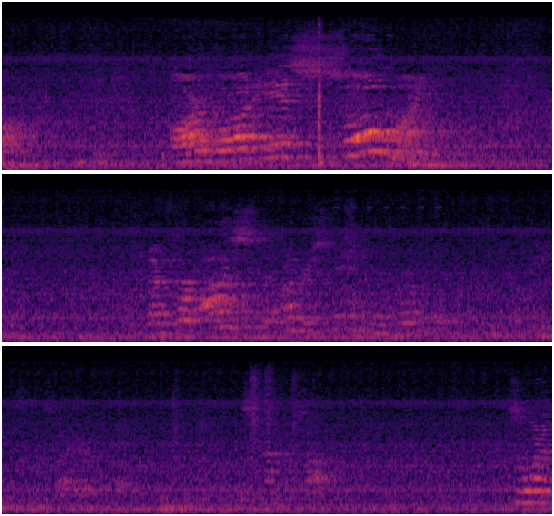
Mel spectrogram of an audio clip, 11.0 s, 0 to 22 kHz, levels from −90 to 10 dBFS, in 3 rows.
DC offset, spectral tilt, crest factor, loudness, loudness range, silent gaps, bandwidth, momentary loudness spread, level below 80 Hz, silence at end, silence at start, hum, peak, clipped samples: under 0.1%; -4.5 dB/octave; 24 dB; -42 LUFS; 12 LU; none; 15.5 kHz; 16 LU; -66 dBFS; 0 s; 0 s; none; -18 dBFS; under 0.1%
